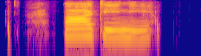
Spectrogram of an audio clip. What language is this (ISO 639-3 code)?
zho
